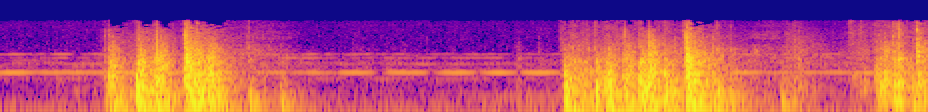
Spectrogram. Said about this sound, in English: She locks the door. He pulls on the doorknob.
